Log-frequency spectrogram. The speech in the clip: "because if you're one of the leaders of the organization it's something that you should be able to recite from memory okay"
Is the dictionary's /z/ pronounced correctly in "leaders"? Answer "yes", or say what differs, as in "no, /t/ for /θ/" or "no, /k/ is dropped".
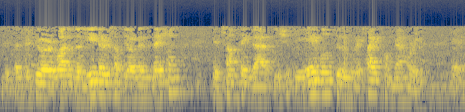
no, /s/ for /z/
